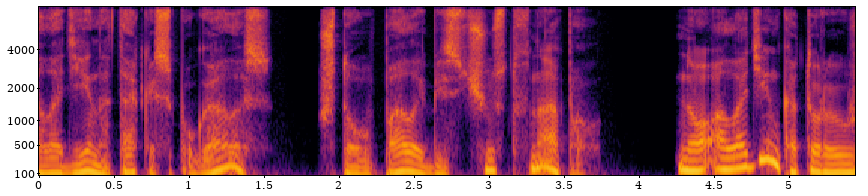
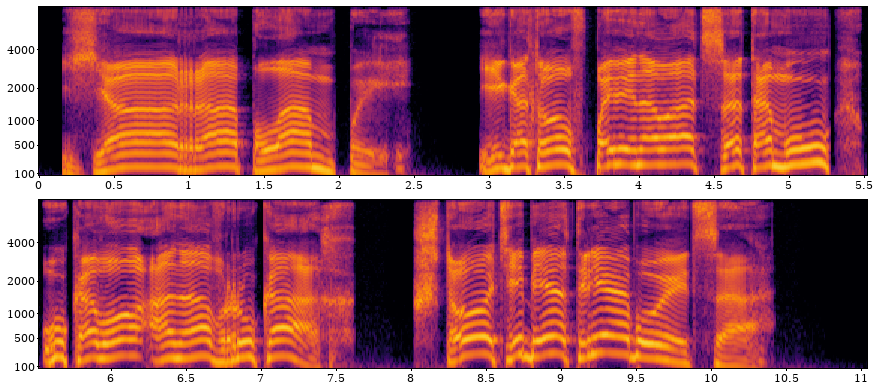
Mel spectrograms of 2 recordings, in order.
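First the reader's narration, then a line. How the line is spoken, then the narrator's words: Thunderous voice of a giant. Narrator (Russian): колоссальный крылатый джинн и громовым голосом сказал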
